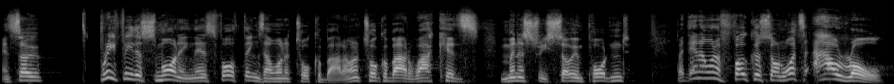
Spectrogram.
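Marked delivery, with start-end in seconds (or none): none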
